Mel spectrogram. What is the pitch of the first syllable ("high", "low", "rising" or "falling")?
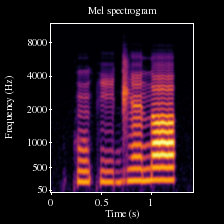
low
